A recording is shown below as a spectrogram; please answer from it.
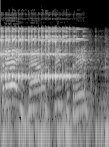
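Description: Electronic telephone ringer: a high, rapidly warbling ring that runs for about a second and a half and then stops, with a man's voice under it.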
